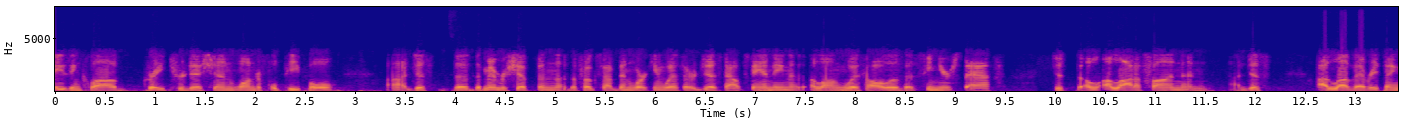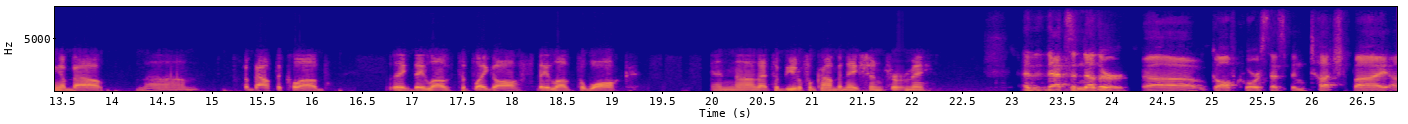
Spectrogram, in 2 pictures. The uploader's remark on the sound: called into the podcast from his current job site at Indian Creek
